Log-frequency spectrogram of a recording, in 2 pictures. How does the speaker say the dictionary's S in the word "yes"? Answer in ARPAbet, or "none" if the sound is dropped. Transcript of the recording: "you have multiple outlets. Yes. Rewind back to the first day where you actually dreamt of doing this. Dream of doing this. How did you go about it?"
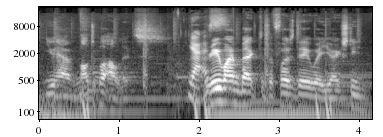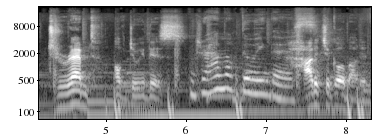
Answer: none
